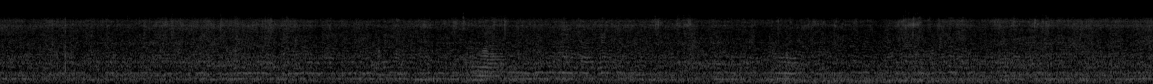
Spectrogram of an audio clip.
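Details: Many honey bees coming and going at the entrance of a super-hive, producing a continuous, even droning buzz with slight swells in loudness.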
